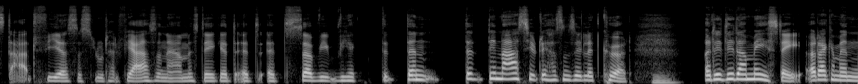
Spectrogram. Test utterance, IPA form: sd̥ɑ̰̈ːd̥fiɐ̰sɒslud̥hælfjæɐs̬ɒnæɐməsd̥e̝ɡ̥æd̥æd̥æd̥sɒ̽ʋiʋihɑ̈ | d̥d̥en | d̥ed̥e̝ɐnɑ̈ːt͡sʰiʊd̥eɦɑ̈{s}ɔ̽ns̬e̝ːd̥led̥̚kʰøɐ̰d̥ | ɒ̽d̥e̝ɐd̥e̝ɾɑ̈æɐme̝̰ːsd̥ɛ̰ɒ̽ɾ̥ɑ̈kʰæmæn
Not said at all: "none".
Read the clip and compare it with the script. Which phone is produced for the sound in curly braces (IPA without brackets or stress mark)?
s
